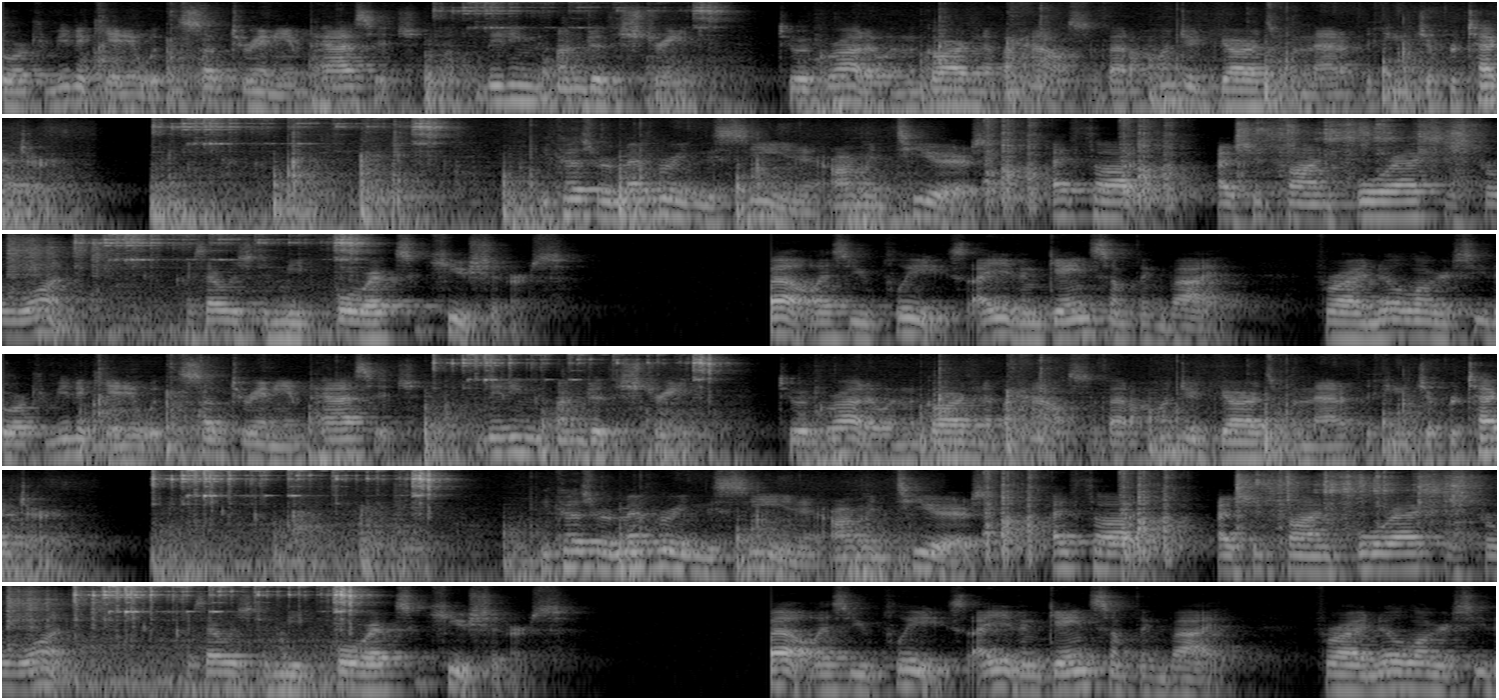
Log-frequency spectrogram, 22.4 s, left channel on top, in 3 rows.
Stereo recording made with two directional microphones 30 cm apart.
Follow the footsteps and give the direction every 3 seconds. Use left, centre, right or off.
right, right, left, left, right, right, off, off.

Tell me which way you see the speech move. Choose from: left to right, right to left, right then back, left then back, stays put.
stays put.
